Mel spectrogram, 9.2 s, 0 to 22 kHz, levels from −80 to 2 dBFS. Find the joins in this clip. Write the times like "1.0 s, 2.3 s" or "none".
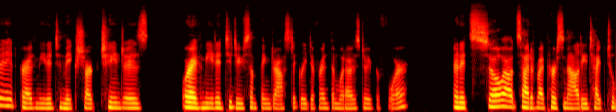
none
